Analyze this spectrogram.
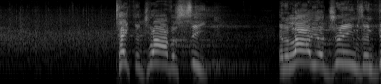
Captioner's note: audience applauding; audience cheering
